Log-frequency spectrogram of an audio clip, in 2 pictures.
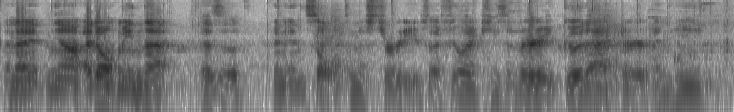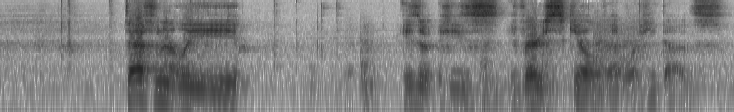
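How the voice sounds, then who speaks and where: A man giving casual gameplay commentary, slow and halting, with a self-described monotone voice. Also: fairly low pitch, noisy background. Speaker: gaming video creator.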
